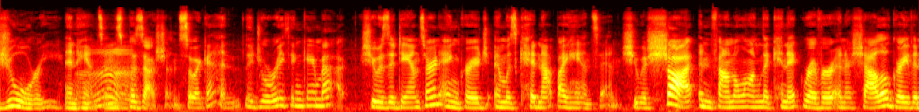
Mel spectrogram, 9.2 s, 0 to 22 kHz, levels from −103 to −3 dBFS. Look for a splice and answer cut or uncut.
cut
